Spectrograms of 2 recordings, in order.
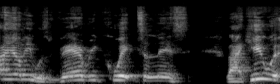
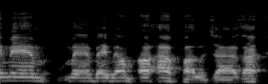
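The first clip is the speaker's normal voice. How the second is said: low, soft, contrite murmur; subdued, apologetic, much lower voice; sheepish apology; 7 semitones lower, 5 dB quieter than usual. Acted. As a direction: own up quietly to a partner after an outburst. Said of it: "now you gotta go back and say".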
